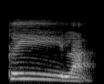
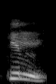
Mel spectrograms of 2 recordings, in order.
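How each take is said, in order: First: The first vowel is held long. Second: The first vowel is cut short. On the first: The speaker calls it right. "Ki-nya panjang dulu" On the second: The speaker calls it wrong. "Jangan kil"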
